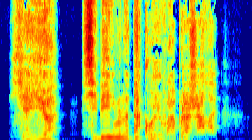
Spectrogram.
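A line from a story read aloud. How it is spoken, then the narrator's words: Whispered. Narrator (Russian): прибавила она шепотом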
